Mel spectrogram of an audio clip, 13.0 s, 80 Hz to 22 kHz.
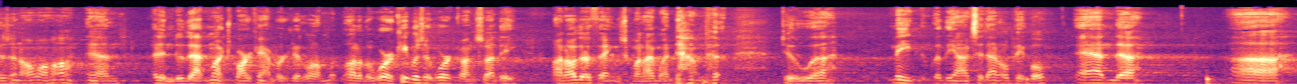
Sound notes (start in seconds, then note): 7.4 laughs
